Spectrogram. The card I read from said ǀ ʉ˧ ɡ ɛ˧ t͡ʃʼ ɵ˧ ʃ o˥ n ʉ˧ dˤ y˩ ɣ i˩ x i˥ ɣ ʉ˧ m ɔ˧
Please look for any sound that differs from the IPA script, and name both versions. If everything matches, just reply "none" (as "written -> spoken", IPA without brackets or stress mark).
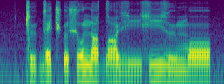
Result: none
